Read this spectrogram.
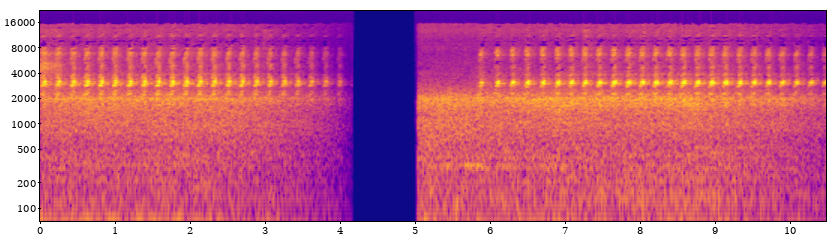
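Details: Japanese tree frogs singing at night under calm moonlight in a red pepper field, edited so they call more: a steady run of rapid, evenly pulsed croaks, about four a second, over a low rumbling background, broken by one short silent gap.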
